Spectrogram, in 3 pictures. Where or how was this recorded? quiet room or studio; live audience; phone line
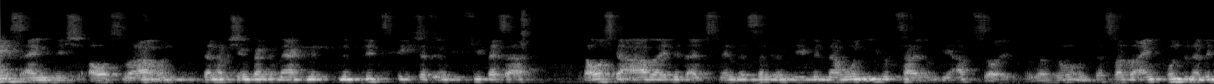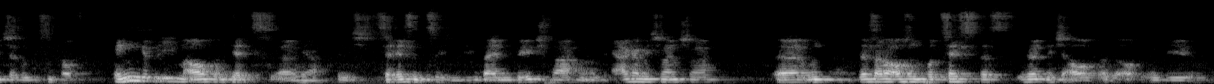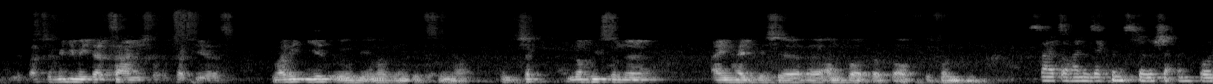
live audience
